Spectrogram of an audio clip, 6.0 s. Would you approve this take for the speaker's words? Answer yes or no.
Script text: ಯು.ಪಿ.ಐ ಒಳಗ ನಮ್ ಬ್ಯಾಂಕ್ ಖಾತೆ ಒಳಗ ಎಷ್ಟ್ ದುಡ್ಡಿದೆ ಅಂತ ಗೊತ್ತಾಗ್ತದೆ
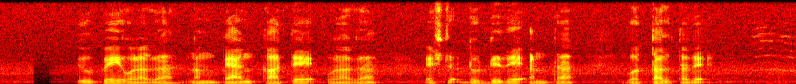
yes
